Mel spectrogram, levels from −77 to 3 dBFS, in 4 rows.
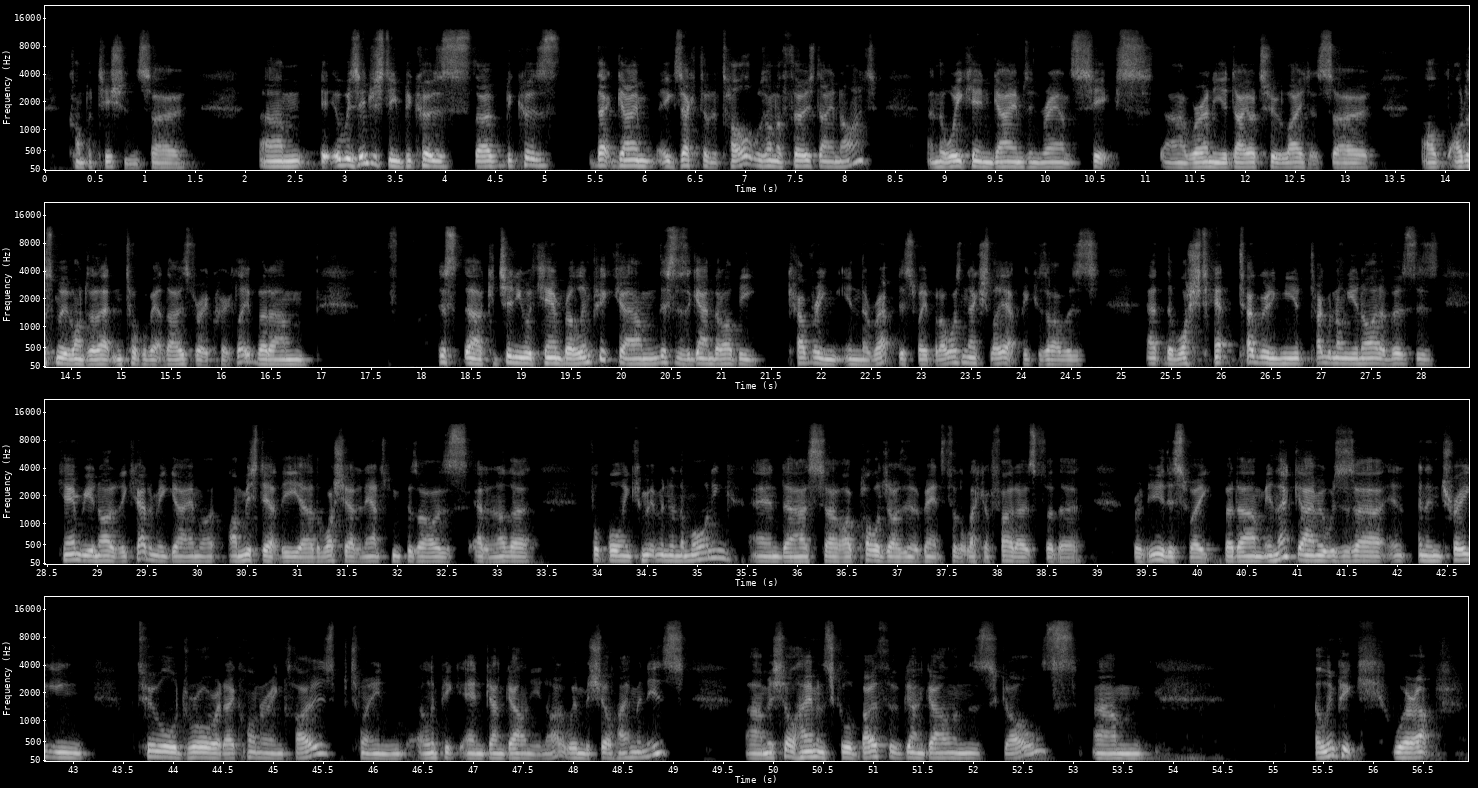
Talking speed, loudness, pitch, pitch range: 175 wpm, -23 LUFS, 115 Hz, 105-130 Hz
